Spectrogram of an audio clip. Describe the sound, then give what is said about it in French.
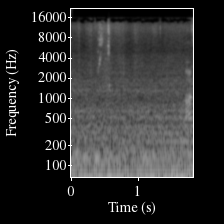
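A Volkswagen Up small car's engine drones steadily from inside the cabin at 8:30 in the morning, a continuous low rumble that stays loud and even for the whole couple of seconds. “Alors, j'ai une voiture qui fait un petit peu plus de bruit aujourd'hui parce que je suis dans la voiture de mon maman.”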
